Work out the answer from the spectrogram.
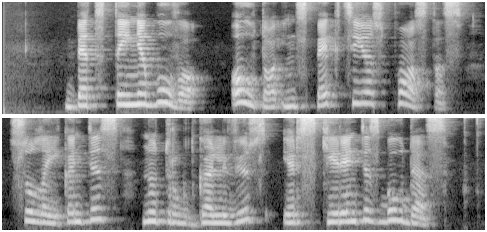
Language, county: Lithuanian, Kaunas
